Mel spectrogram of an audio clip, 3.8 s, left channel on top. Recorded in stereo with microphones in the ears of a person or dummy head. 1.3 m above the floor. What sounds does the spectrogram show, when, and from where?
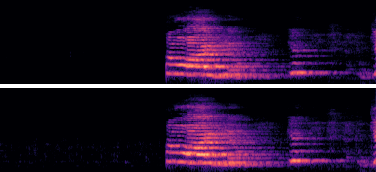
1.7 s a shout: 15° left (ahead or behind), 1.1 m; by 3.8 s 45° right (ahead or behind), 1.4 m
